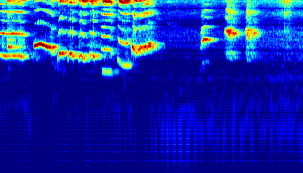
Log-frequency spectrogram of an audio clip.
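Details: White-rumped shama singing, a sound played so captive breeding birds mate and produce sooner: loud, clear, ringing whistled phrases with sharp upward and downward slides, then a few quieter notes over a low hum.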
